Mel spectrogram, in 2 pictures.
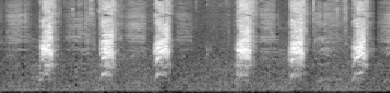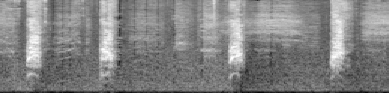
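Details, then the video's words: Dog barking in a steady series: eleven short, sharp, loud barks at fairly regular intervals, each bright and broadband, over a low background hum. "Dog Barking"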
